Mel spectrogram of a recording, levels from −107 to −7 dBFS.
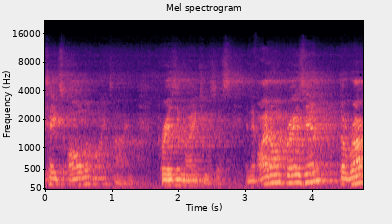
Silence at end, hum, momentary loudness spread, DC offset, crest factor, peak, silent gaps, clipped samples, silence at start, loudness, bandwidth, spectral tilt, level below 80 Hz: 0 s; none; 17 LU; under 0.1%; 18 dB; -10 dBFS; none; under 0.1%; 0 s; -28 LUFS; 12 kHz; -6.5 dB/octave; -60 dBFS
